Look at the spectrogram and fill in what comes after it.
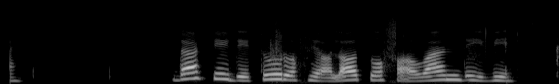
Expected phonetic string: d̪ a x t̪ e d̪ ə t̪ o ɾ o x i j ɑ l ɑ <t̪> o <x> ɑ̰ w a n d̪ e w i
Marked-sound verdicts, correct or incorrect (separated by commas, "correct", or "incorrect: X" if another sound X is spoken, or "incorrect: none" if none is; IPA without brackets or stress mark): correct, correct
